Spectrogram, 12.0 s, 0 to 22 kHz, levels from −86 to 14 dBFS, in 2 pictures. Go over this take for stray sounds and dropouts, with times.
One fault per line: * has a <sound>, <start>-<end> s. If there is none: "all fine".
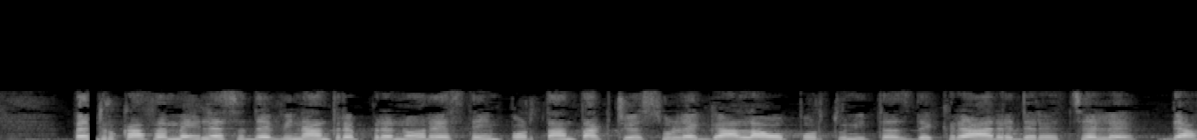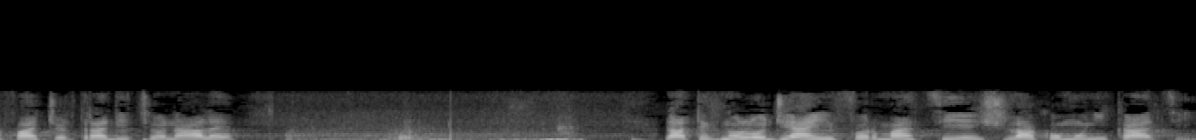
* has a dropout, 0.4-0.5 s
* has a bark, 7.4-9.0 s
